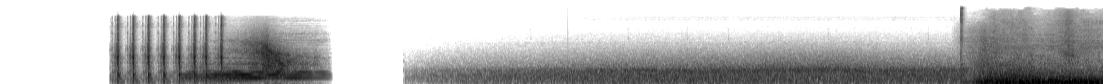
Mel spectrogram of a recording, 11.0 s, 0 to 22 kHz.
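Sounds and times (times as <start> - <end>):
rapid sharp clicks: 1.1 - 2.3.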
